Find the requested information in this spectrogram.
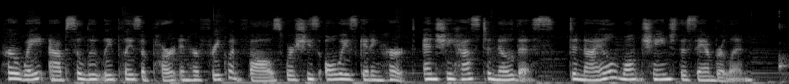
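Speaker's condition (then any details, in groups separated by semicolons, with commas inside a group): No condition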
